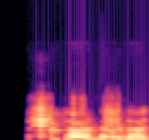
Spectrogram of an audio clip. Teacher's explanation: जब आप ट वर्ग बोलेंगे तो आपकी जीवा ऊपर पलटेगी और एकदम से नीचे आके गिरेगी। जो जीवा ऊपर पलट के लगी वो वाला स्थान मूर्धन्य है।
